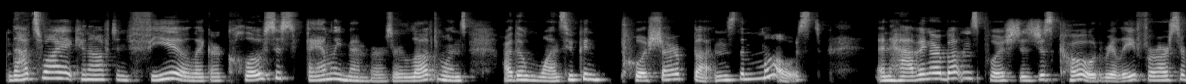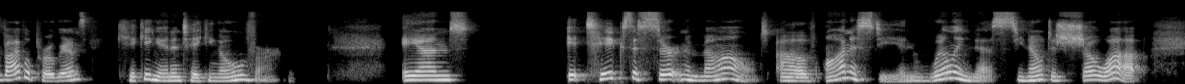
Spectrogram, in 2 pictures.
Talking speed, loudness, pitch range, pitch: 145 wpm, -16 LUFS, 180-240 Hz, 205 Hz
